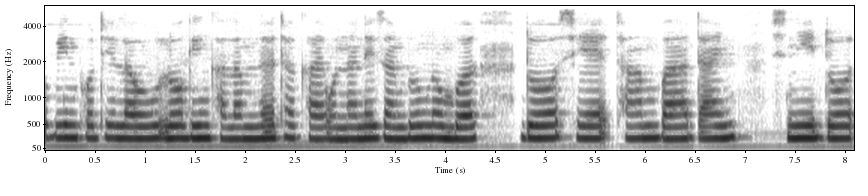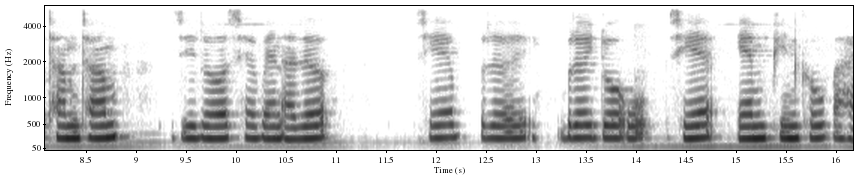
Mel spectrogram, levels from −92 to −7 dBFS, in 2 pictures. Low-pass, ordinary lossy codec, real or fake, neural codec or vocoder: 5.4 kHz; none; real; none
